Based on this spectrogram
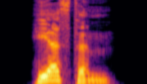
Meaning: strong dative masculine/neuter singular superlative degree of hehr
- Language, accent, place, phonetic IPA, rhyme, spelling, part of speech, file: German, Germany, Berlin, [ˈheːɐ̯stəm], -eːɐ̯stəm, hehrstem, adjective, De-hehrstem.ogg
